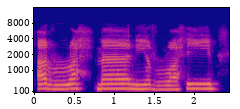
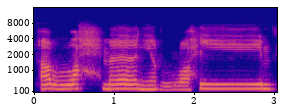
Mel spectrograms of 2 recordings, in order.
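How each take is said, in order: First: The h sound lacks the whispered breathiness. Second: The h sound is strongly breathy and whispered. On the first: The speaker calls it wrong. "you don't uh, pronounce the, the this whisper in ha" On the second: The speaker calls it right. "you have to say"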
